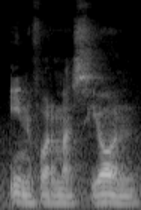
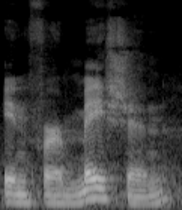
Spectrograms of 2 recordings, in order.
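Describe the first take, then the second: First: "información" said slowly with the final O stressed. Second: "information" with stress on the third syllable, -MA-; English stress. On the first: Teacher shows students the Spanish stress, slowly. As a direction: stress the last syllable -ÓN of "información". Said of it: "we have to stress the, um, O in". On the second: Teacher shows the English stress of "information" to students. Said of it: "even though in English we say". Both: Shown as a demonstration.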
